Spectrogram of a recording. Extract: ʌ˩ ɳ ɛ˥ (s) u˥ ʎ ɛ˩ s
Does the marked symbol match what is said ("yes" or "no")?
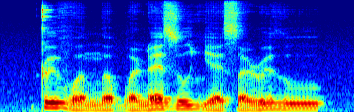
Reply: no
